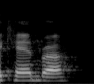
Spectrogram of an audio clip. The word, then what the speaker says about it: Canberra: Yeah, Canberra.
